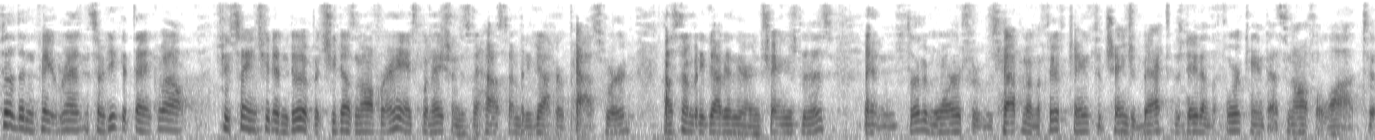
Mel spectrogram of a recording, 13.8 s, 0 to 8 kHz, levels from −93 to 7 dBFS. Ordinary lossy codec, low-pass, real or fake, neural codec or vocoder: MP3, 48 kbps; 7.2 kHz; fake; codec, 16 kHz, 4 kbps, FreqCodec, smaller model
